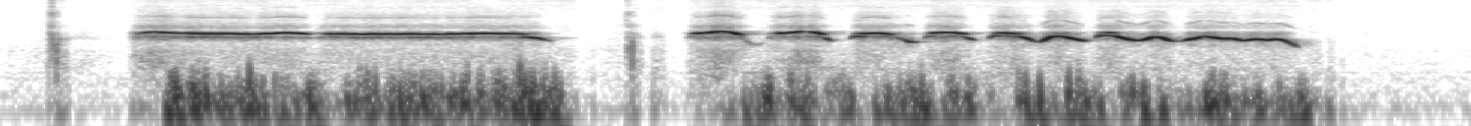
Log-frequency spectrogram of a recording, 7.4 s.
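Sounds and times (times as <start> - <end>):
person whistling like a singing bird: 0.7 - 2.8, 3.4 - 6.6.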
